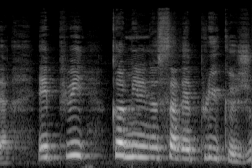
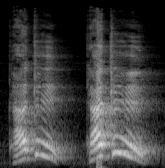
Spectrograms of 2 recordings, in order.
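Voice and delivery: louder, desperate call; drowning man's cry; 3 semitones higher, 8 dB louder than usual. A narrator's reading. Fritz calling the maid for rescue, loud desperate call. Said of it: "d'une voix d'homme qui se noie".

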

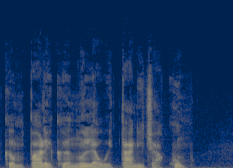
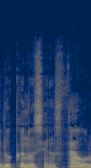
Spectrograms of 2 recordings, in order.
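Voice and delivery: ordinary delivery, nothing marked

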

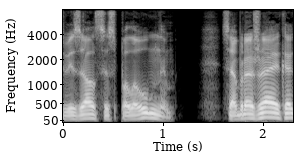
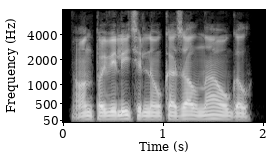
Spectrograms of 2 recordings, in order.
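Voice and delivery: plain reading voice

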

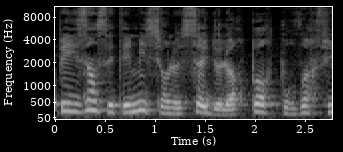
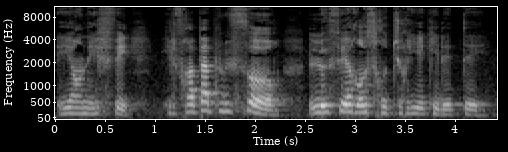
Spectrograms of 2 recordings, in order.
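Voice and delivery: plain reading voice

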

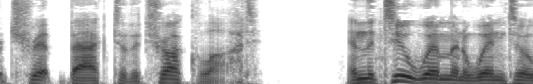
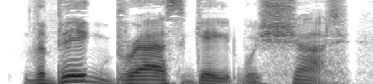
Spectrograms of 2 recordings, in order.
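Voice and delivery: ordinary delivery, nothing marked

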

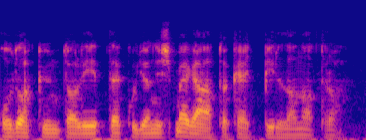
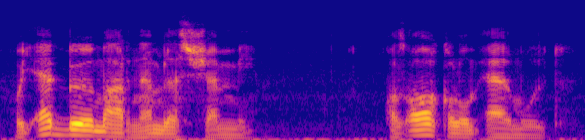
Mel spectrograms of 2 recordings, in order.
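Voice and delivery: ordinary delivery

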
